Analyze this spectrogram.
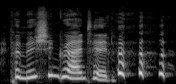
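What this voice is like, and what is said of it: Playful put-on British accent. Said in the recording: “fake voice ... my little British voice ... That's very good.”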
